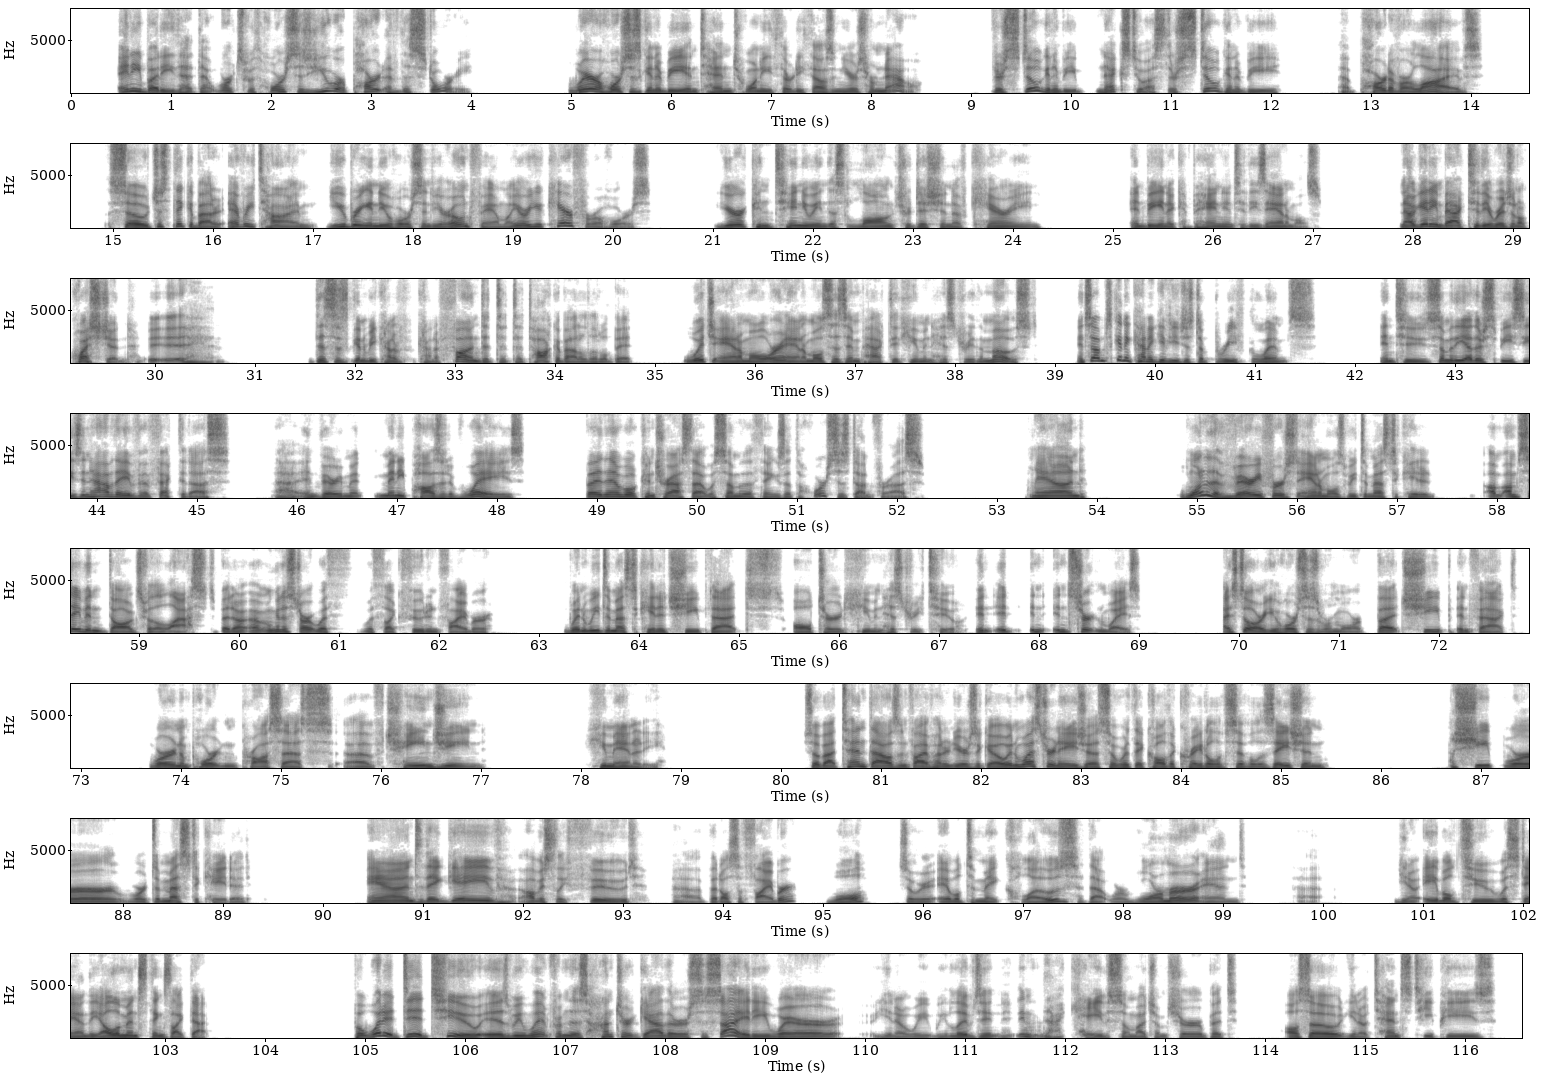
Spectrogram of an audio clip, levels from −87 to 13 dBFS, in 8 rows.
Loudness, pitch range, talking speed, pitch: -19 LUFS, 100-135 Hz, 160 wpm, 110 Hz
